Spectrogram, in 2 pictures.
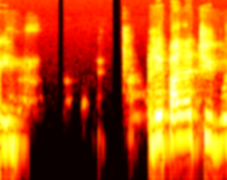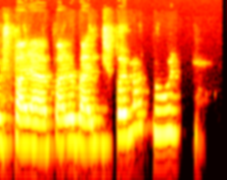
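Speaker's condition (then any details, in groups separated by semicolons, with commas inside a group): Cerebral palsy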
